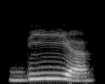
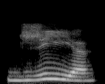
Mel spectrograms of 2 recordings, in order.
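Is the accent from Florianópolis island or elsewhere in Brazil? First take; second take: Florianópolis; elsewhere. First: Said with a Florianópolis island accent. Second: Said with an accent from elsewhere in Brazil. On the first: "A pessoa que é nascida aqui na ilha de Florianópolis, ela vai dizer tia, dia" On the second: "Já em outras partes do Brasil vai falar tia, dia"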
